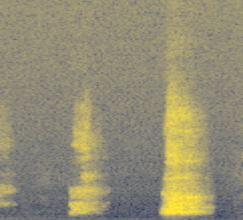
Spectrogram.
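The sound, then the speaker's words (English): A dog gives two short barks about half a second apart, the second louder and fuller, with quiet in between and no talking. “Oh my god, there's a dog. Oh, we got a dog over there.”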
